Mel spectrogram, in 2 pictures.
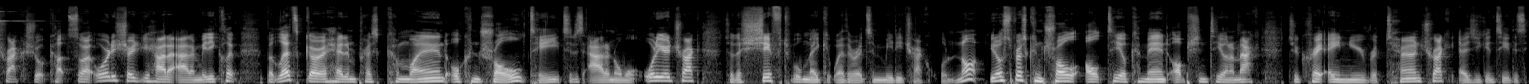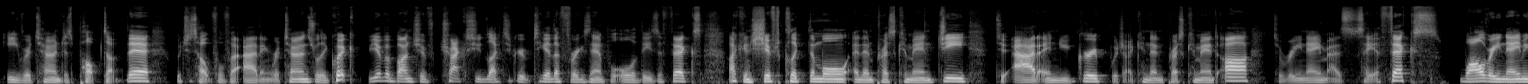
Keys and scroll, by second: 5.7 super+t, 12.4 alt+super+t, 24.5 super+g, 27.2 super+r, 28.2 shift+super+r, 28.3-29.2 typing, 29.7 Tab.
